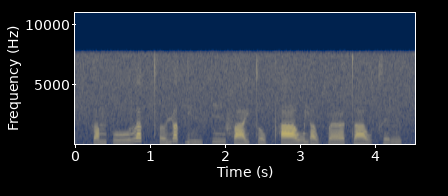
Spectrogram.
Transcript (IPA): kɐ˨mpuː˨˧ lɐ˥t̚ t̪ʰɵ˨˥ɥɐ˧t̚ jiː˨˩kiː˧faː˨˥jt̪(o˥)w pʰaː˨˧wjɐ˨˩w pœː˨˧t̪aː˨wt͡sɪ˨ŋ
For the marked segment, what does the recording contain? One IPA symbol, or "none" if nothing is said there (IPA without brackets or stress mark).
o˨˩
